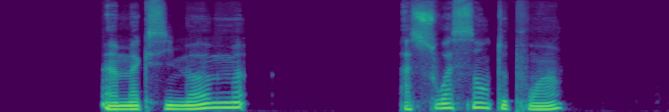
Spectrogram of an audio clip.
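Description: A man speaks calmly into a microphone in two short bursts.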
